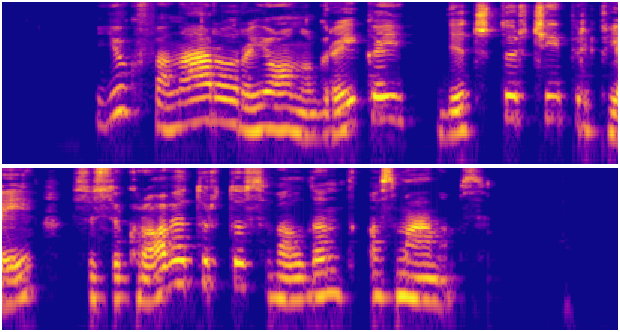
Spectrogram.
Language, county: Lithuanian, Utena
